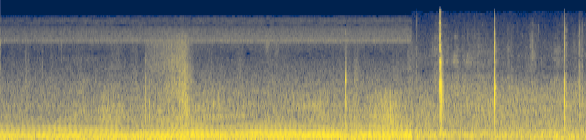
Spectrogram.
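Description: Field hockey stick striking the ball on artificial turf: a few sharp cracks, the loudest a little after the middle. Under them, a steady low engine-like hum that cuts off suddenly about four seconds in.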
